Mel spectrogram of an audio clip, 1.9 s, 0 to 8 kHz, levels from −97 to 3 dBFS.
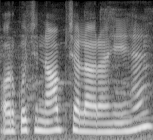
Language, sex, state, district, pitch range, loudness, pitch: Hindi, female, Chhattisgarh, Bilaspur, 190-220 Hz, -13 LUFS, 210 Hz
